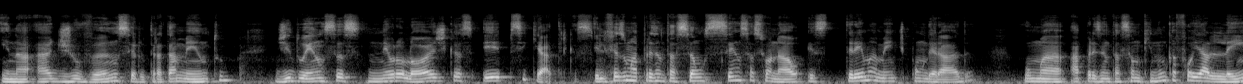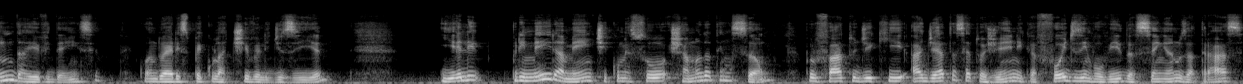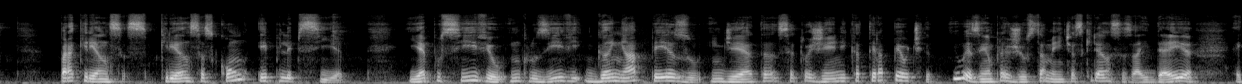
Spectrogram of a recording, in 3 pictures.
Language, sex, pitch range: Portuguese, male, 125-160 Hz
